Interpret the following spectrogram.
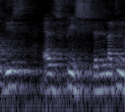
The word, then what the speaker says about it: ghoti: you if we if here g h is pronounced as phi i is always pronounced as e and then ti is pronounced as sha in some other words so g gothic and very well this dhoti can very well be pronounced as fish the way you pronounce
